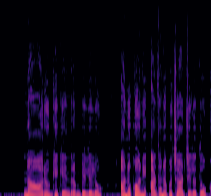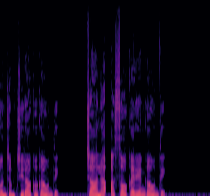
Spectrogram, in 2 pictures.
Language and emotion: Telugu, sad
